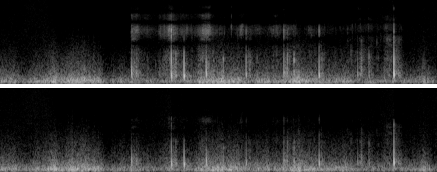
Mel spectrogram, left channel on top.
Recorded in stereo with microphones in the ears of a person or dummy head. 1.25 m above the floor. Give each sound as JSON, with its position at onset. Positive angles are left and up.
{"t": 1.3, "sound": "running footsteps", "side_deg": 60}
